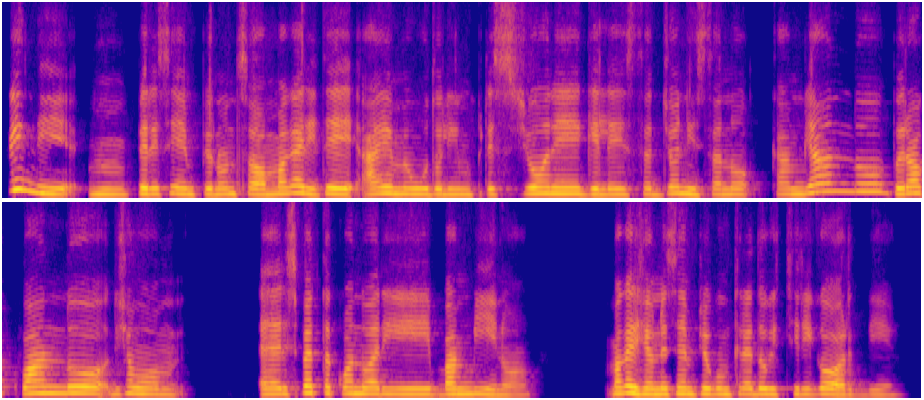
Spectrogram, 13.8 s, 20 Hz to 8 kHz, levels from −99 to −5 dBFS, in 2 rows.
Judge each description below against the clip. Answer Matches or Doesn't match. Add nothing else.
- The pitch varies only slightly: Matches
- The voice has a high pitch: Matches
